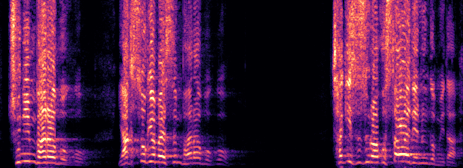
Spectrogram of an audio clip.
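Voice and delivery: high, loud sermon climax; fiery preaching. Acted. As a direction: preach it at full force to the congregation. Preacher rises to full force.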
